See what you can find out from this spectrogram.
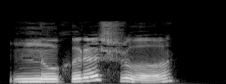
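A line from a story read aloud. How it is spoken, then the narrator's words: Skeptical drawl. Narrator (Russian): скептически протянул Гризли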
